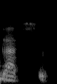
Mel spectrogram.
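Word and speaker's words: がつ: sama bulan 1.1 tapi kalau satu bulan Ika getsu getsu dibacanya get to kalau apa namanya tuh rentang waktu yang tentang waktu Tapi kalau nama bulat dibacanya Gatsu di setang bulan Januari 3 atsu bulan Februari nigatsu itu aja terus tangga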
